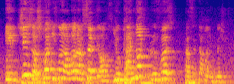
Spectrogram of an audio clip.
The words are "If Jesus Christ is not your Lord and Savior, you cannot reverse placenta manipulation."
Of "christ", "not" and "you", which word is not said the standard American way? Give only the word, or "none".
none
